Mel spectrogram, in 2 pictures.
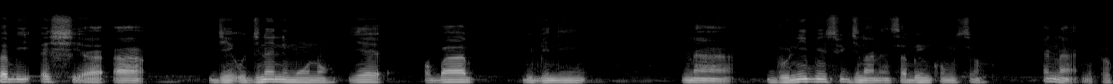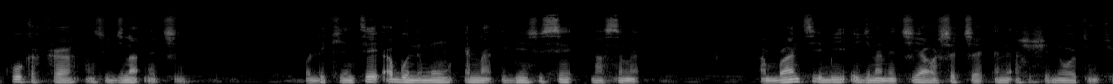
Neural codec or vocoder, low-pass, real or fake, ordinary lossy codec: none; 10.8 kHz; real; Opus, 64 kbps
